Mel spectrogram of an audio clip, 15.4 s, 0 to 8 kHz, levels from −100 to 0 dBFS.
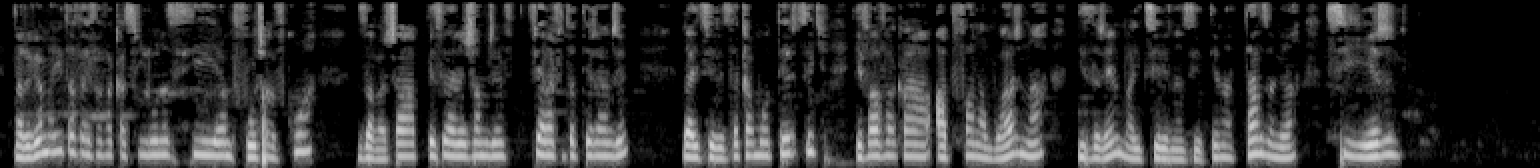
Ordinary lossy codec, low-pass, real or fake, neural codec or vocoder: MP3, 32 kbps; 7.2 kHz; real; none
